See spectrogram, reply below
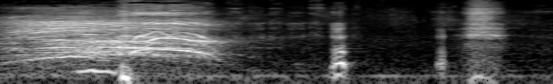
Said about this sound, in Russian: Еще раз, громко крикните «Харибол».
